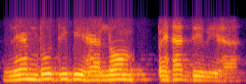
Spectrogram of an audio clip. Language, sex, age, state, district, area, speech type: Hindi, male, 18-30, Bihar, Begusarai, rural, conversation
